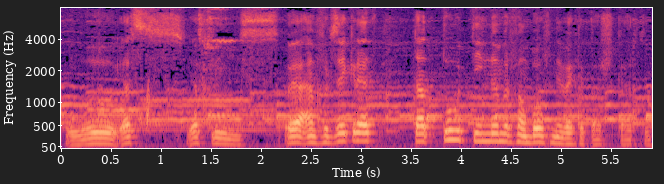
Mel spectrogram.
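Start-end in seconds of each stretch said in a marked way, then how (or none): none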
